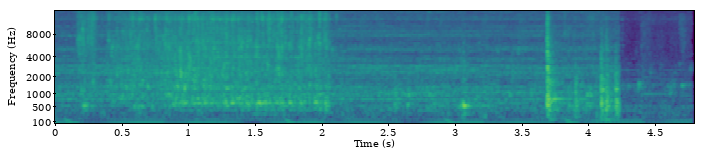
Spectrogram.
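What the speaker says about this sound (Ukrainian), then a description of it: "Картопля вже зварилася. І зараз злиємо з неї воду." Cooking water drained off boiled potatoes, a close, soft trickling and splashing stream with a few sharper sloshes and drips near the end.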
